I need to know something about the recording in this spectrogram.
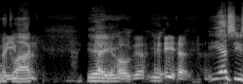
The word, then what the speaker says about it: Cuyahoga: Yeah, Cuyahoga.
